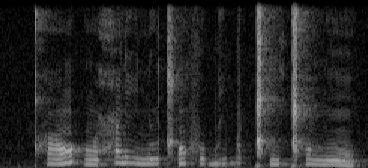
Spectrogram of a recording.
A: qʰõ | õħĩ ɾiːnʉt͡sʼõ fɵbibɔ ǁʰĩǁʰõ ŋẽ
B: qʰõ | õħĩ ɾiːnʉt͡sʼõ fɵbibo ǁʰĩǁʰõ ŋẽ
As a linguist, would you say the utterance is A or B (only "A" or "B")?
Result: B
